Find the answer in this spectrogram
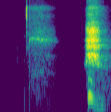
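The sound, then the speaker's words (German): A drawn-out breathy yawn: a soft opening intake, then after a short pause a louder, voiced exhale, with no talking. “So, und jetzt muss ich gähnen.”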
